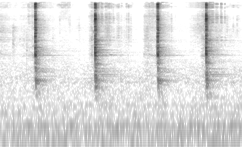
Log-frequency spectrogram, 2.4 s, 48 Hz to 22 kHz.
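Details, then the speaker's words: Honda Trail125/CT125 throttle body, heard with the mic next to it while the throttle is worked by hand; four crisp clicks in two seconds as the butterfly valve hits its open and closed stops. Full range of travel; normal, no problem. "here it hit this the the butterfly valve hit the stop"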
